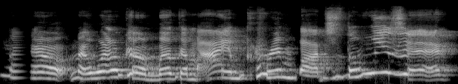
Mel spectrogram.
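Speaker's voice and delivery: very high-pitched theatrical wizard; eccentric wizard merchant. Acted. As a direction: play a welcoming, showy wizard in a high voice. Plays wizard merchant character.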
